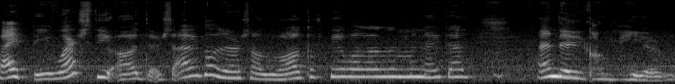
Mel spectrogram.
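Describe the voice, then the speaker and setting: A cartoonish character voice, high in pitch, speaks at a moderate pace over clear background noise. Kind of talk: animated cartoon character dialogue.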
